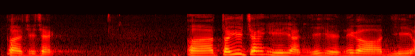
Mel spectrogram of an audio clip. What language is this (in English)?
Cantonese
